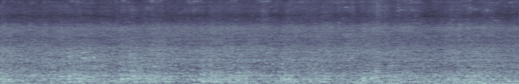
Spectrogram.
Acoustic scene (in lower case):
subway train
